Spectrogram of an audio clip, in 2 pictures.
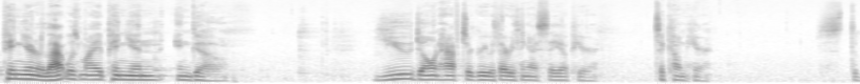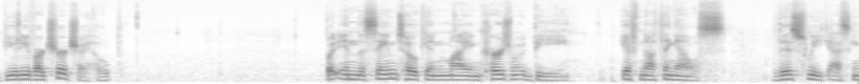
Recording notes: Grace Church Barberton Campus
